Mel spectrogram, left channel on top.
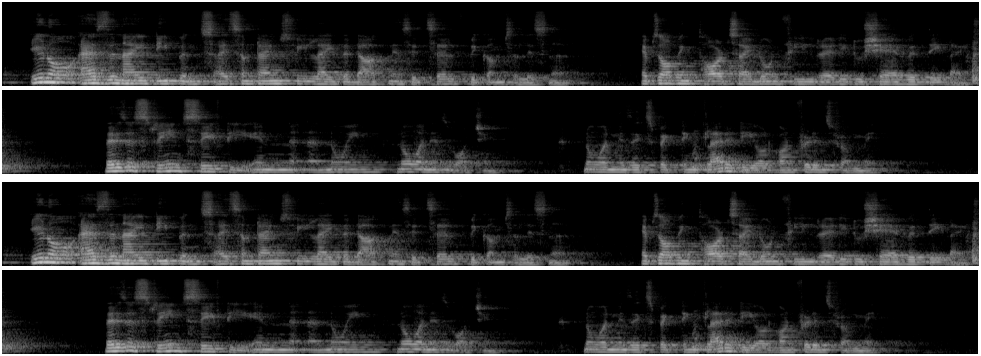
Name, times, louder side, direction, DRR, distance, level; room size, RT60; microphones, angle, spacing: voice 1, 0.3-5.7 6.4-9.9 10.8-14.7 15.6-18.5, equal, ahead, 5 dB, 0.9 m, -29 dB
13.5 x 7.2 x 6.5 m, 1.4 s
head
